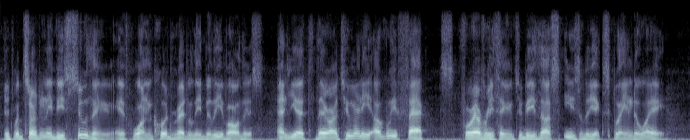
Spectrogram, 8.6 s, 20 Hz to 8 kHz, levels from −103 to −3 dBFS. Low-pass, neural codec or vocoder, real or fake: 7.2 kHz; codec, 24 kHz, 3 kbps, HILCodec; fake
